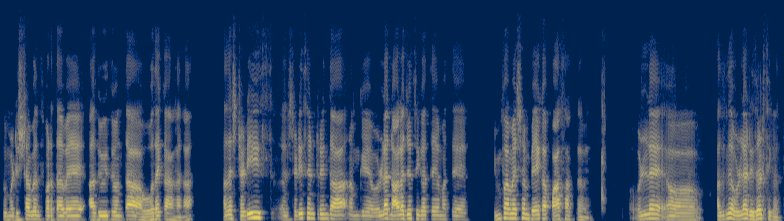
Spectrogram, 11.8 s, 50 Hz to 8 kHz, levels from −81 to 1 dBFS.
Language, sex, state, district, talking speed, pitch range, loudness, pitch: Kannada, male, Karnataka, Shimoga, 150 wpm, 125-150 Hz, -17 LUFS, 130 Hz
